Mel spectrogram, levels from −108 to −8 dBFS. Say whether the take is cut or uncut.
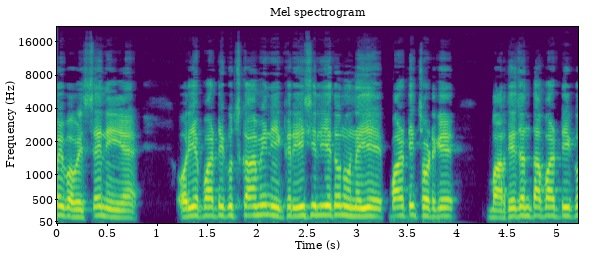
uncut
